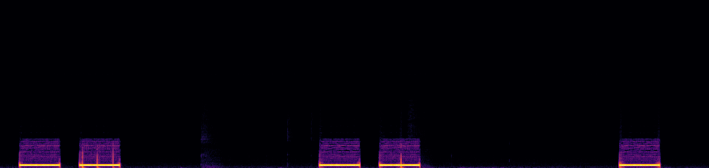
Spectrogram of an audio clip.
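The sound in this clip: Phone line tones while a call is being placed: short, clean, mid-pitched pips arrive in pairs, two pairs followed by a single pip, with silent gaps of about two seconds between groups.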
